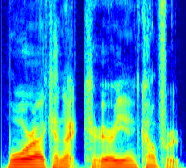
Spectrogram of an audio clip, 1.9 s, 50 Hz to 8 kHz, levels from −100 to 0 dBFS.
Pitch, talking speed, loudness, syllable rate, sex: 110 Hz, 195 wpm, -16 LUFS, 5.3 syllables/s, male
